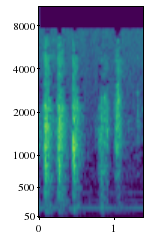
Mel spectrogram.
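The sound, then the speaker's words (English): Knocking on a door: three quick raps, then a short pause and two more, fairly soft and alone over a low steady hum. “Somebody knock.”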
